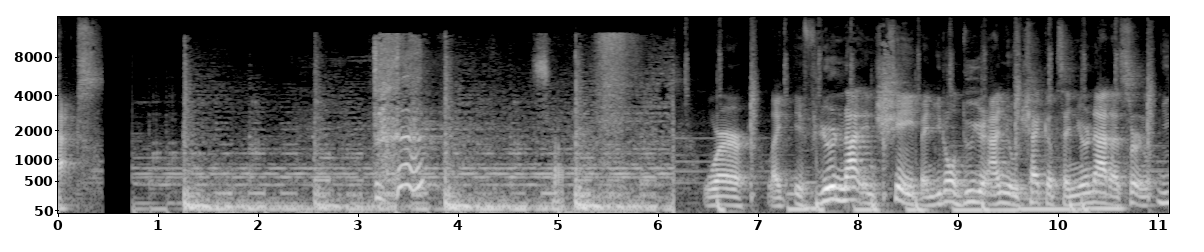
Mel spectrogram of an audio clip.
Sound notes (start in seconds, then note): 3.1 female laughter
